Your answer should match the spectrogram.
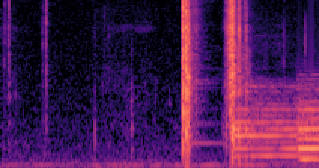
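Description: Two sharp clicks of a film camera's shutter mechanism about a third of a second apart near the end, with a few faint ticks before them. Music with held tones begins right after the second click.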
